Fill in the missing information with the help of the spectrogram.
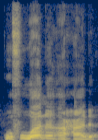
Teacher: Bunyi tanwinnya dipantulkan dulu, baru kemudian bunyi hamzah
